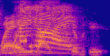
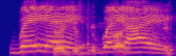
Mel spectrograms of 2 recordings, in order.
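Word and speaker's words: wey aye: It's WAI. W-E-Y. WAI.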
